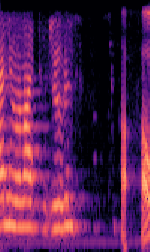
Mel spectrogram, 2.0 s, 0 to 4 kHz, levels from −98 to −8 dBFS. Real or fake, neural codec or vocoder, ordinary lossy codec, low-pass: real; none; none; 3.6 kHz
